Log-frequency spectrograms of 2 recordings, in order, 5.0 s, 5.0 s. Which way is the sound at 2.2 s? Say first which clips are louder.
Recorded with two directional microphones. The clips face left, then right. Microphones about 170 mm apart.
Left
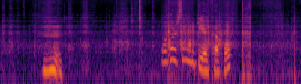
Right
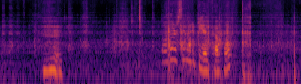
Left 7 dB; 60° left (ahead or behind).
